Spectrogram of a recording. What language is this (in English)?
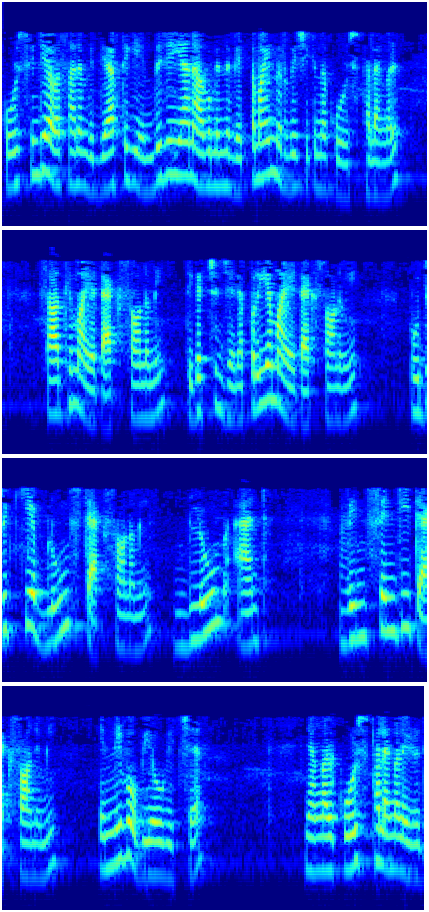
Malayalam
